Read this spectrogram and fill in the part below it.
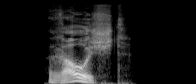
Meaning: inflection of rauschen: 1. third-person singular present 2. second-person plural present 3. plural imperative
- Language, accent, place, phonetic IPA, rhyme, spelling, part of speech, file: German, Germany, Berlin, [ʁaʊ̯ʃt], -aʊ̯ʃt, rauscht, verb, De-rauscht.ogg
